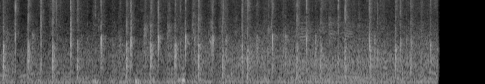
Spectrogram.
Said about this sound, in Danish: Skal vi give ham en klap til alle?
